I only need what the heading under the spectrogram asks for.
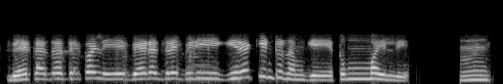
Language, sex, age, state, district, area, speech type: Kannada, female, 60+, Karnataka, Udupi, rural, conversation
